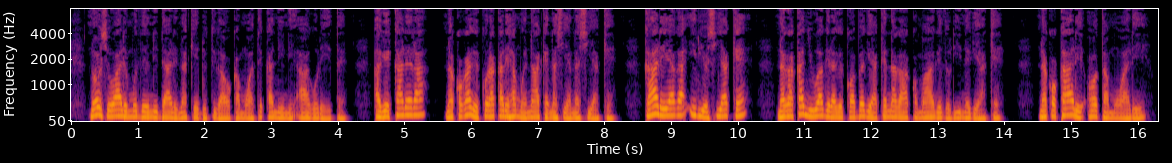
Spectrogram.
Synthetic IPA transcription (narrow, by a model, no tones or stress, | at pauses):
nɔoɕiɔwaɾemoðenidaːɾenakeːndotiɣaɔkamwatekaniniʔaɣoɾeːtɛ | aɣekaɾɛɾa | nakɔɣaɣekoɾakaɾeɦamwɛnakɛnaɕianaɕiakɛ | kaːɾeaɣaʔiɾiɔɕiakɛ | naɣakaɲuuaɣeɾaɣekɔːbɛɣeakɛnaɣakɔmaɣeðoɾineɣeakɛ | nakɔkaːɾeʔɔtamoaɾe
